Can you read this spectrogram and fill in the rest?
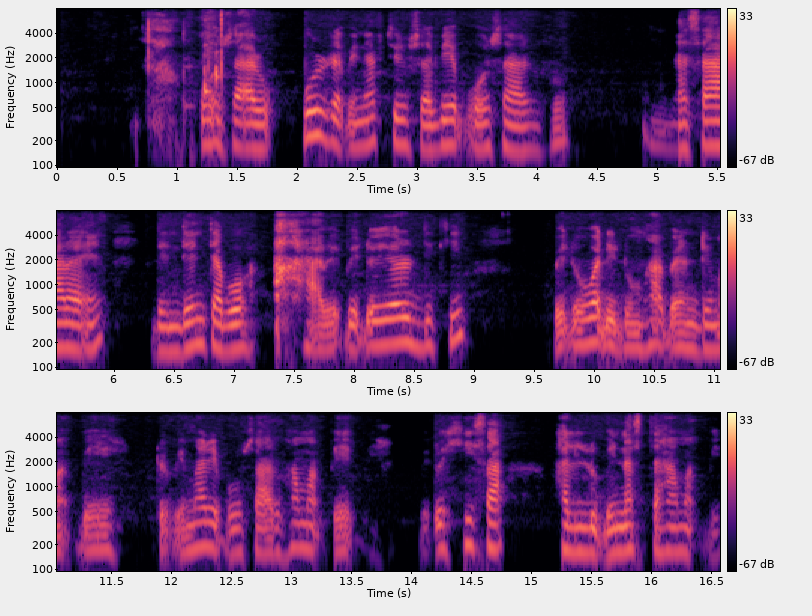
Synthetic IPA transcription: ɓɔsaɾu | ɓuɾdaɓɛnaftiɾusabiɛɓɔsaɾɾu | nasaɾaɛn | dɛndɛntabɔha̰ɓɛ̰ɓɛɗɔjoɾdikʰi | ɓɛɗɔwaɗiɗumɦaɓɛ̰ɾndɛma̰ɓːɛ | tɔ̰ɓɛ̰maɾiɓɔsa̰ɾuɦamaɓːɛɓɛ | ɓɛɗɔhisa | halːuɓɛnastaɦamaɓːɛ

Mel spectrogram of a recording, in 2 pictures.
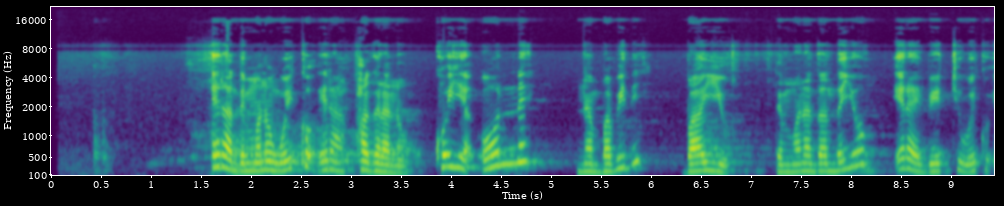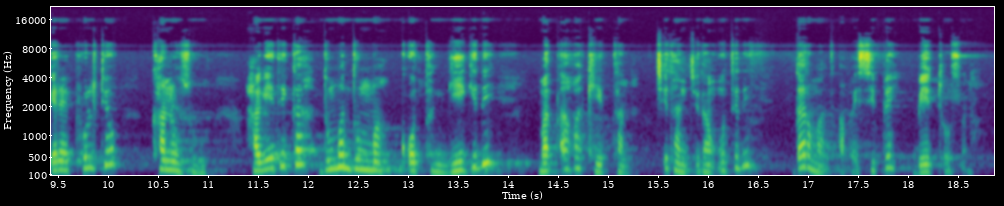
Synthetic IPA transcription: ʔɛɾaːd̪ɛmːɐnɐwwɔjkːɔʔɛɾaːfɐɡɐlɐnɐwkʰɔjɪjɐʔo̞ːnːɛ | nɐbːɐbɪd̪ɪ | baːjɪjɔ | d̪̥ɛmːɐnɐd̪ɐnd̪ɐjɪjo | ɛɾɐjbe̞ːt̪ːɪjɔwɔjkːɔʔɛɾɐjpʰʊlt̪ːɪjɔ | kʰɐnɛsʊnɐ | hɐɡe̞ːt̪ɪkːɐd̪ʊmːɐd̪ʊmːɐkʼot̪ʰːɐnɡiːɡɪd̪ɪmɐt̪ʼːaːfɐkʰe̞ːt̪ːɐnɐ | t͡ʃʼɪt̪ɐnt͡ʃʼɪt̪ɐnʊt̪ːɪd̪ɪ | d̪ɐɾɔmɐt̪ʼːa̰ːfɐɪsːɪpːɛbe̞ːt̪ːoːsɔnɐ

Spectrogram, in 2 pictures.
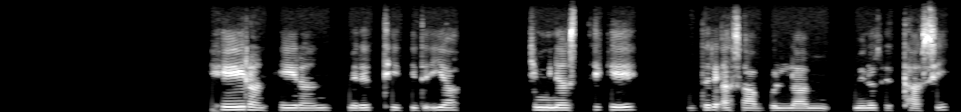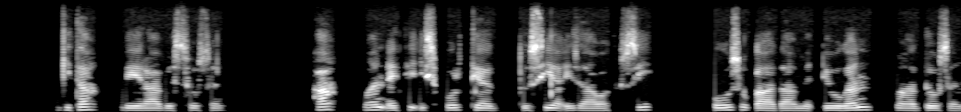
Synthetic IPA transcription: he̞ːɾɐnheːɾanmɛɾɛt̪ʰːiːd̪ɪd̪ɛʔɪja | d͡ʒɪmɪnast̪ɪkeː | d̪ɛɾɛʔɐsaːbɔlːaː | mɪnɔt̪ɛt̪ʰːaːsɪ | ɡɪt̪ɐ | d̪eːɾaːbɛsːo̞ːsɐn | hɐ | mɐnʔɐt̪ɪʔɪspɔːɾt̪ːɪjɐd̪̥ɔsɪjɐʔɪzaːwɐt̪ʊ̥sɪ | ʔoːsɔkʼaːd̪aːmɛᶑɪjoːɡɐn | maːd̪ːo̞ːsɐn

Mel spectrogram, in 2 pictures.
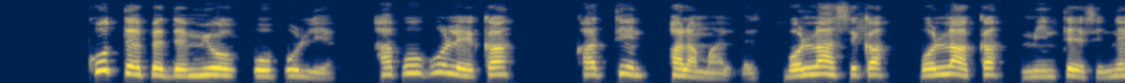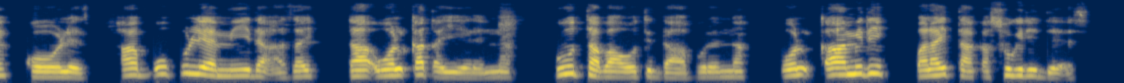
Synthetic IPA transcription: kʰʼʊt̪ːe̞ːpːɛd̪ɛmːɪjopʼuːpʼːʊlːɪjɐ | hɐpʼuːpʼʊle̞ːkːɐ | kɐt̪ːiːnpɐlɐmɐlʔeːsbɔlːaːsːɪkːɐ | bɔlːaːkːɐmɪnt̪ːe̞ːsɪnːɛko̞ːle̞ːs | hɐpʼuːpʼːʊlːɪjɐmiːd̪ɐɐsɐj | d̪wɔlkʼːɐt̪ʼɐjeːɾɛnːɐ | buːt̪ːɐbaːot̪ːɪd̪aːpʊɾɛnːɐ | wɔlkʼːaːmɪd̪ɪ | b̥ɐlɐjt̪ːaːkːɐsʊɡɪd̪ɪd̪ɛʔeːs

